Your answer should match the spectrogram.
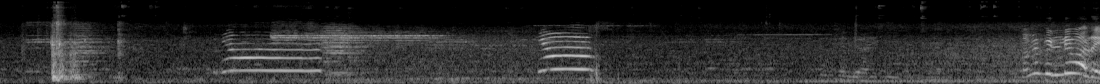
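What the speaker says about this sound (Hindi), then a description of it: "मम्मी बिल्ली बोल रही थी ना अभी शायद।" A cat meowing at home, several short, clear meows spaced apart and fairly close, with people talking and household sounds around them.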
